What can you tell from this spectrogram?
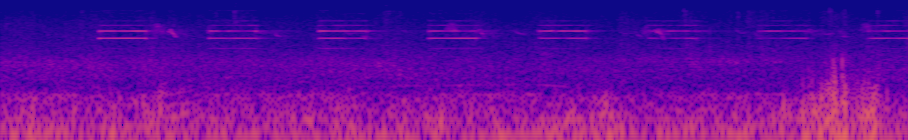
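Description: Electronic beeping at one steady pitch, repeating evenly a little more than once a second, over a low rumble that grows louder near the end.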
